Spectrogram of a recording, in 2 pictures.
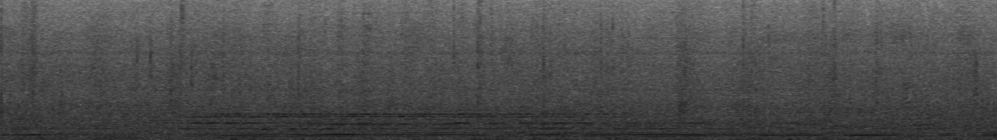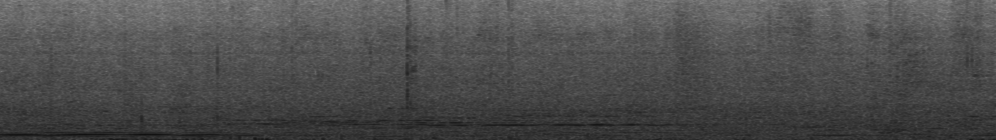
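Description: Shopping-atrium ambience: a steady hubbub under several sustained tones that hold and shift to new pitches every second or two.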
